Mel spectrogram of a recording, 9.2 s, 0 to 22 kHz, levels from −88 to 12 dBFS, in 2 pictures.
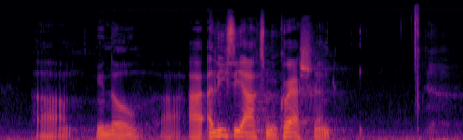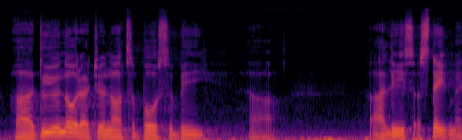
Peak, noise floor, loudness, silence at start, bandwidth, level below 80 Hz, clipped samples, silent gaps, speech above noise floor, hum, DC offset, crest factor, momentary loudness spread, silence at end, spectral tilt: -12 dBFS; -51 dBFS; -30 LUFS; 0.05 s; 18 kHz; -46 dBFS; under 0.1%; none; 22 dB; none; under 0.1%; 18 dB; 20 LU; 0 s; -5.5 dB/octave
